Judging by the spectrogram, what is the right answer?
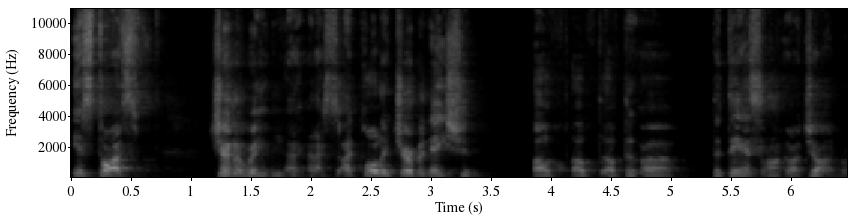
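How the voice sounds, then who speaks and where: A man's fairly high voice in a New York accent, dark and mellow in tone, with lively intonation, big swings in loudness, and long, frequent pauses. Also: moderate pace. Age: 60s. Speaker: breaking pioneer. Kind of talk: panel discussion.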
